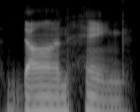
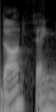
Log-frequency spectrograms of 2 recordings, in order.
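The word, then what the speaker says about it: Dan Heng: I'm pretty sure it's Yeah, Don Hang. Don I said Fang before, too. My bad. Don Hang. Just Don Fang just sounds more It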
